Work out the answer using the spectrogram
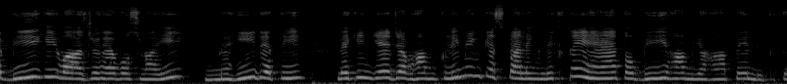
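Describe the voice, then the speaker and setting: A woman with a high, slightly bright voice and a Pakistani Urdu accent teaches young pupils an English lesson. She asks the class questions and repeats each word.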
